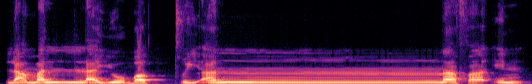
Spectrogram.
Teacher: لام کو 2 بار پڑھیں گے، سختی کے ساتھ پڑھیں گے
